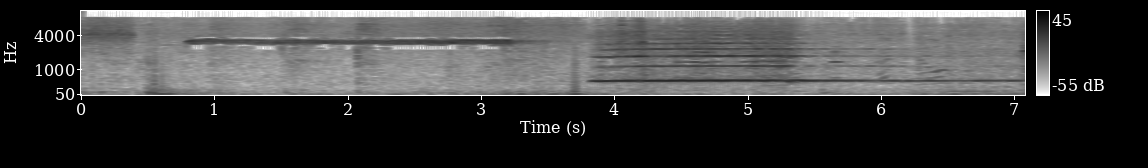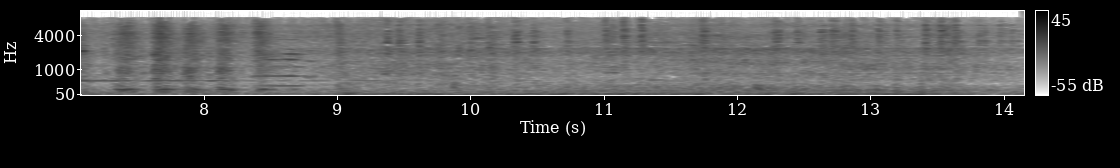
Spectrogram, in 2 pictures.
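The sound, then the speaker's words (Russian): A station duty officer's shrill high whistle sounds briefly, then a train's loud, drawn-out whistle blares for several seconds as the train starts moving, followed by a steady rolling rumble of wagons pulling away. “Дежурный по станции свистнул. Проводница помогла девушке подняться на площадку вагона и махнула флажком. Поезд готов к отправлению.”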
